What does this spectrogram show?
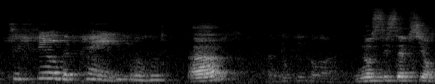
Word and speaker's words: nociception: Nociception, tout avec le C. Nociception, partout ce sont les C.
